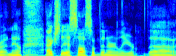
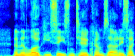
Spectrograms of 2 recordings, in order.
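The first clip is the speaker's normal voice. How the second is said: ordinary talk, nothing marked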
